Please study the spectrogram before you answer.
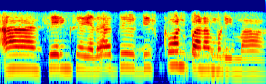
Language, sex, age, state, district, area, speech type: Tamil, female, 18-30, Tamil Nadu, Pudukkottai, rural, conversation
